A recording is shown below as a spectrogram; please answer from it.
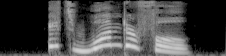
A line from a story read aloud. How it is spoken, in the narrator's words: Shallan exclaimed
